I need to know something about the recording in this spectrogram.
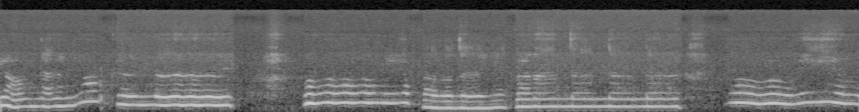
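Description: Unaccompanied female singing voice from an isolated a cappella vocal track. It holds a string of long, steady notes, about five of them, with brief breaks between notes. The first note glides in pitch and the longest is held for about a second and a half near the end.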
